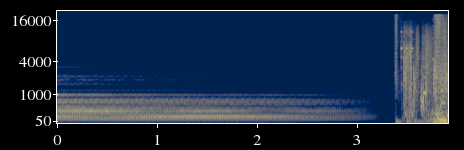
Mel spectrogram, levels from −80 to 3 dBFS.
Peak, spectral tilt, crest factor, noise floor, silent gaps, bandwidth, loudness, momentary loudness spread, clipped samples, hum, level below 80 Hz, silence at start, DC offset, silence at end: -6 dBFS; -3 dB/octave; 22 dB; -58 dBFS; none; 19.5 kHz; -26 LUFS; 21 LU; under 0.1%; none; -38 dBFS; 0 s; under 0.1%; 0 s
